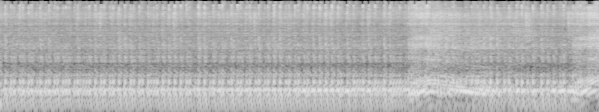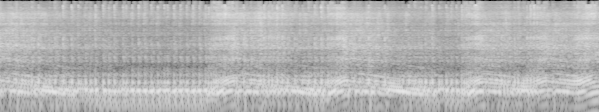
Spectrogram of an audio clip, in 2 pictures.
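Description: Two-stroke buzzes at a steady idle, then rises and falls with blips of the throttle, picking up crisply and running evenly throughout.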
